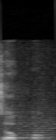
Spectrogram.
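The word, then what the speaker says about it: 族: থেকে ট্রাইব অথবা ফ্যামিলি এটার একচুয়াল উচ্চারণ একটাই হয় সেটা হচ্ছে জোক কি হয় জোক জোক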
